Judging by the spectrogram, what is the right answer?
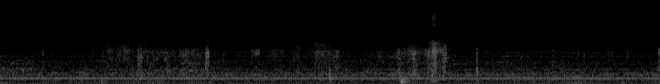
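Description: Faint handling sounds of hand-beading: small clicks and light rustles of pearl beads and nylon thread being worked with a needle, a little more marked about four seconds in, over a steady low electrical hum.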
